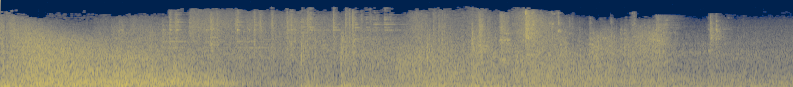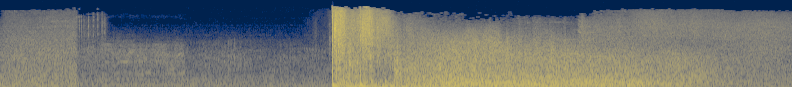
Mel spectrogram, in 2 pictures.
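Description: Heavy naval guns fire with deep, rumbling booms.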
